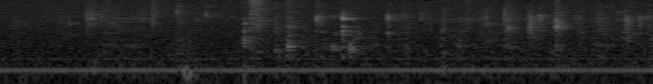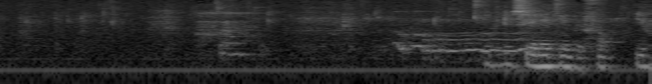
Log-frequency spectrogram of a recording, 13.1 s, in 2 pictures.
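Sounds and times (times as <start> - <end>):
steady low hum: 0.0 - 13.0
chewing clicks and smacks: 0.8 - 7.9.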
